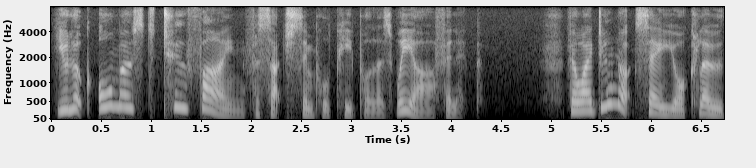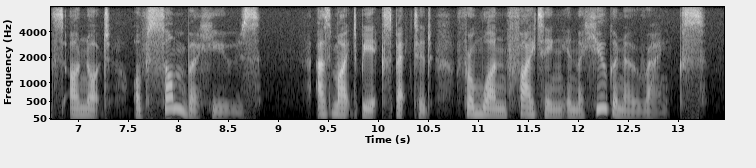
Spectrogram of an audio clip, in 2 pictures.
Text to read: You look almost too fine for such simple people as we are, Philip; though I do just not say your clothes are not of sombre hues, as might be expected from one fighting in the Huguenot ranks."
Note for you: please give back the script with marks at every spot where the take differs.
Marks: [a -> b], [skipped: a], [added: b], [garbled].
You look almost too fine for such simple people as we are, Philip; though I do [skipped: just] not say your clothes are not of sombre hues, as might be expected from one fighting in the Huguenot ranks."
